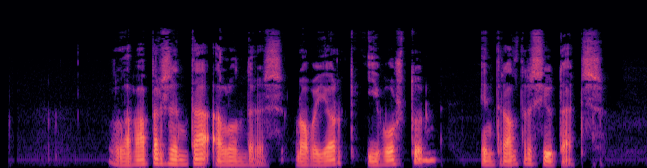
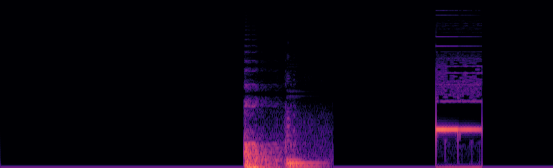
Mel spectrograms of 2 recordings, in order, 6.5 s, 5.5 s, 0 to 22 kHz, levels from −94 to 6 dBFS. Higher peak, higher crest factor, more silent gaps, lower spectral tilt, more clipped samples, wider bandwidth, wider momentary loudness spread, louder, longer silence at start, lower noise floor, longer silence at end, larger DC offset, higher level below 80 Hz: first, -2 dBFS vs -12 dBFS; about the same, 22 dB vs 24 dB; neither; second, -6 dB/octave vs -8.5 dB/octave; neither; first, 11 kHz vs 9.4 kHz; about the same, 10 LU vs 12 LU; first, -23 LUFS vs -33 LUFS; first, 1.1 s vs 0 s; second, -66 dBFS vs under -90 dBFS; first, 0.5 s vs 0 s; neither; second, -48 dBFS vs -42 dBFS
